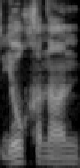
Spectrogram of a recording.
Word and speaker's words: Yochanan: Yochanan, John. No, it's kind of close. But you can't, no, say it right. Yochanan. Put a Y there.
